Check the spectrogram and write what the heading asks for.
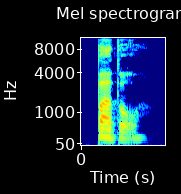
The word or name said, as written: bubble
